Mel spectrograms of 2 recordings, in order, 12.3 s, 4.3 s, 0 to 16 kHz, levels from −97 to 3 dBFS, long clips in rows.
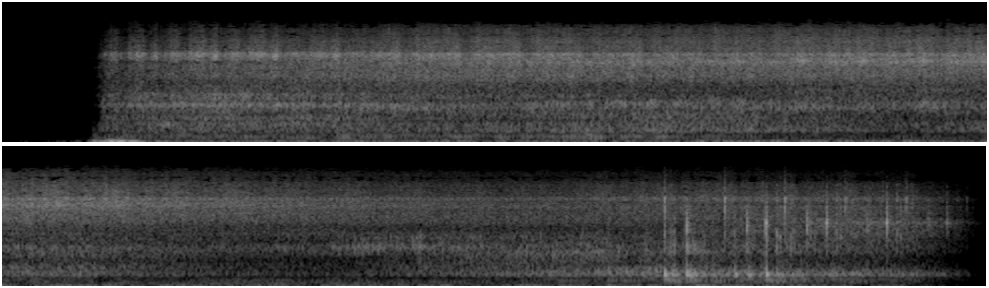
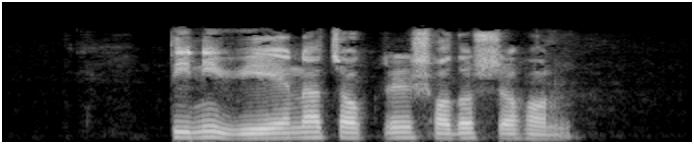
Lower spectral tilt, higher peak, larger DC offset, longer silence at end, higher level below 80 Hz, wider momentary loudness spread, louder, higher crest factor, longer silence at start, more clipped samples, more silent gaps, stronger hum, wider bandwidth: second, -1 dB/octave vs -2.5 dB/octave; second, -22 dBFS vs -2 dBFS; neither; second, 0.15 s vs 0.75 s; about the same, -68 dBFS vs -64 dBFS; about the same, 12 LU vs 10 LU; second, -43 LUFS vs -17 LUFS; first, 24 dB vs 18 dB; second, 0.55 s vs 1.05 s; neither; neither; neither; first, 10 kHz vs 8.2 kHz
